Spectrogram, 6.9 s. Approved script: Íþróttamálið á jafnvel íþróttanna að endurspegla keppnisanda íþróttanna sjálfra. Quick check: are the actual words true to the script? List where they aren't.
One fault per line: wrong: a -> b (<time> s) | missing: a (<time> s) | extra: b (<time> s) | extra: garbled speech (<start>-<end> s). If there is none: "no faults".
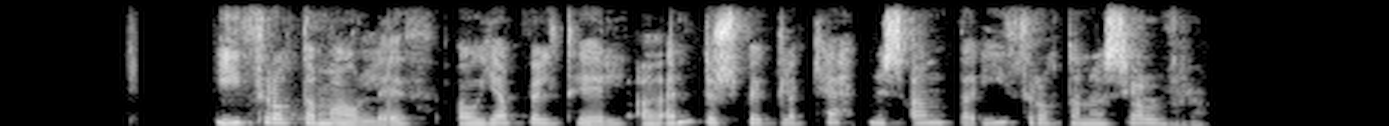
wrong: íþróttanna -> til (2.9 s)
